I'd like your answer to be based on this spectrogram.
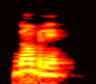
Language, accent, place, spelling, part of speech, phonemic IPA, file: French, France, Lyon, gambler, verb, /ɡɑ̃.ble/, LL-Q150 (fra)-gambler.wav
- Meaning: to gamble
